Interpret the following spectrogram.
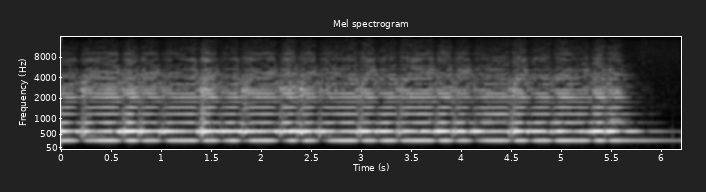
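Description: Violin played with an old-time shuffle bowing: the same note is bowed over and over in a short, driving rhythm of quick bow changes, stopping at the end.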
